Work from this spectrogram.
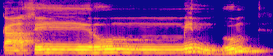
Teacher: Domah tanwin bertemu dengan huruf mim, bacaan idgham bi gunnah masuk dengan mendengung yaitu mendengung mim, ditandai mimnya ada tasdidnya.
